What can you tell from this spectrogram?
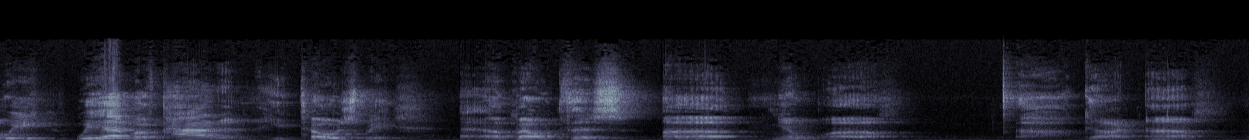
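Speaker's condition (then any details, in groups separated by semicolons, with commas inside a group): Cerebral palsy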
